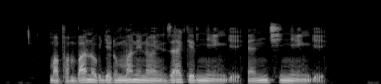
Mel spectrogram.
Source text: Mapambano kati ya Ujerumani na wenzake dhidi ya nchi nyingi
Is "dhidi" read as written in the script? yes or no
no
